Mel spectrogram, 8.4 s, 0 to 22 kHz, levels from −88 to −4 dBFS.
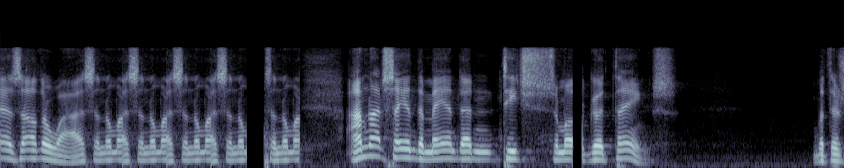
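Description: From 1.22 to 2.99 s the speech falls into a broken-record loop: a 0.44 s fragment repeats exactly four times back to back, and the audio that belonged in that span never plays before "I'm not saying the" arrives. This most likely comes from a stalled player or stream resending the last buffer it held.

Inside that stretch, at 2.46 to 2.71 s, comes packet loss on an ADPCM call. About 180 ms drops to silence with hard edges. The decoder's adaptive predictor and step size no longer match the sender's, so the sound resumes slightly distorted, then settles within some tens of milliseconds.

The same loss recurs at 5.72 to 5.88 s. A 100 ms hole is followed by the same short distorted recovery. Across the clip, the G.722 wideband coding carries the speech up to about 7 kHz with a light upper-band hiss.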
